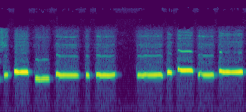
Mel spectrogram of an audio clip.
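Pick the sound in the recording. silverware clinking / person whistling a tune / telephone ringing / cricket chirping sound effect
person whistling a tune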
